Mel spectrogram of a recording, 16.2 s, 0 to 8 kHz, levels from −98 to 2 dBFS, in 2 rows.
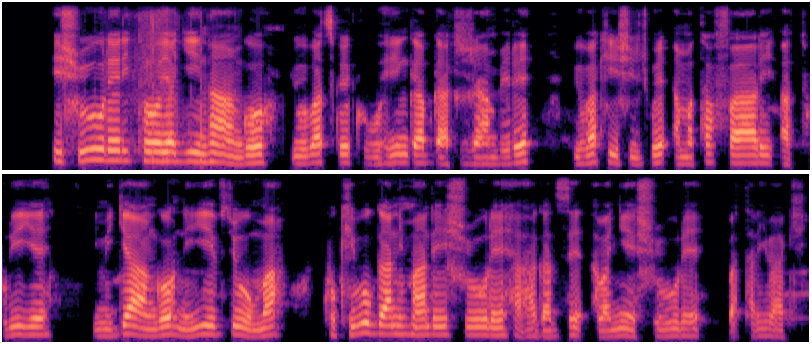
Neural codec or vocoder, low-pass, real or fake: none; 7.2 kHz; real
